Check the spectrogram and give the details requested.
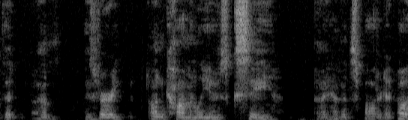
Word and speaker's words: xi: friend who's Greek who told me that all of these letters that have a whatever with an I on the end are pronounced with a E sound, xi.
